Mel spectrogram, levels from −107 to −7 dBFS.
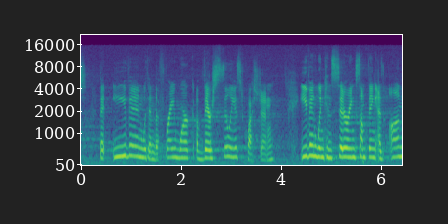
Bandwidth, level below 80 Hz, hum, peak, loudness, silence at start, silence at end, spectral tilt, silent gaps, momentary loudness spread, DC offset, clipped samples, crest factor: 13 kHz; -62 dBFS; none; -12 dBFS; -28 LUFS; 0 s; 0 s; -4 dB/octave; none; 12 LU; under 0.1%; under 0.1%; 16 dB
